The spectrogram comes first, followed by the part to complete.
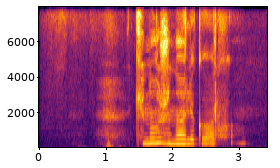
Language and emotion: Russian, sad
